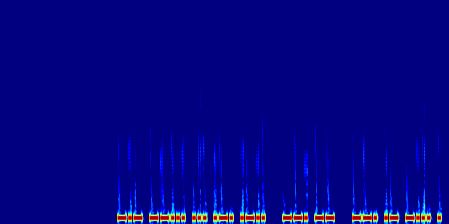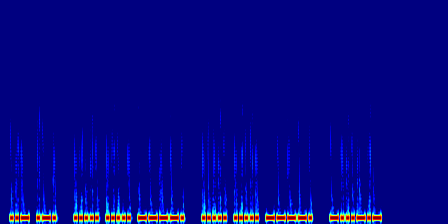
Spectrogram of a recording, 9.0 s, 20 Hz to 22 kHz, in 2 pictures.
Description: Morse code, heard as a keyed tone, about 44 wpm, 690 Hz. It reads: K7SRL GM GABE UR 559 559 <BK>
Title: SOTA QSO Practice 45wpm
